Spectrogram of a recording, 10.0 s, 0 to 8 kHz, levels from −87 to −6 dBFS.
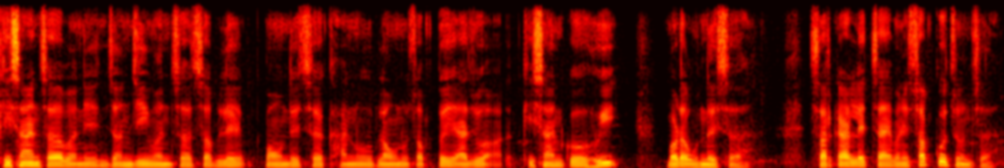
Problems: background sounds at intervals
